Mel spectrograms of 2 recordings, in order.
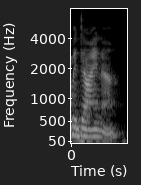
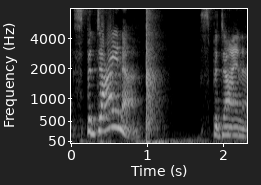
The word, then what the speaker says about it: Spadina: And Spadina. That was what it was. It wasn't Medina, it was Spadina.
